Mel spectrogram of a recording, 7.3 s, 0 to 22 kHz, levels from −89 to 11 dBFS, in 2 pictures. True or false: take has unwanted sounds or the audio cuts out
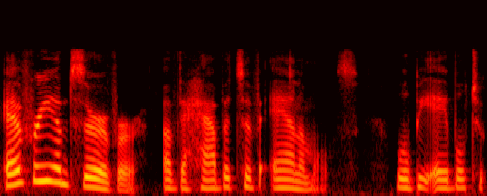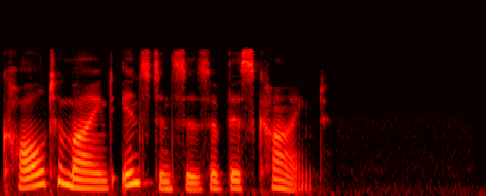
false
